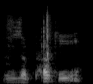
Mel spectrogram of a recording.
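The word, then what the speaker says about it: Szapucki: taylor there you go thomas zappocky that's how you would pronounce it uh very true vince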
